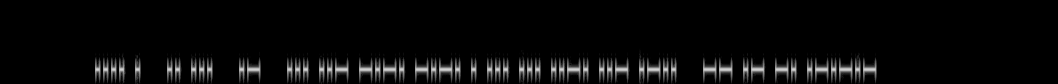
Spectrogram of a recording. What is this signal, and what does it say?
Morse code, heard as a keyed tone, about 32 wpm, 700 Hz. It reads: HE IS A SUCCESSFUL MAN.
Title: Sentences from Top 1000 Words - Review Part 6 - 30wpm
